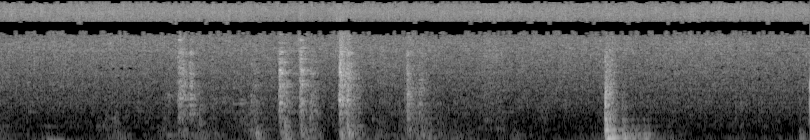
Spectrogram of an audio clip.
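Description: Whole chicken frying in oil in a frying pan: steady sizzling, with a few sharp clicks a couple of seconds in and a louder thump about six seconds in.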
